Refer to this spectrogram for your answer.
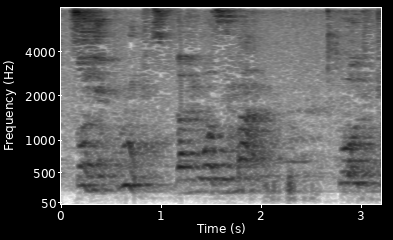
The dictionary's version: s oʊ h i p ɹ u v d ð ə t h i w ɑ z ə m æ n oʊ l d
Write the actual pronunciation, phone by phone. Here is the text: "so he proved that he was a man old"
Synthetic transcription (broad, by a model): s oʊ h i p ɹ u v d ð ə t h i w ɑ z ə m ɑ n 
